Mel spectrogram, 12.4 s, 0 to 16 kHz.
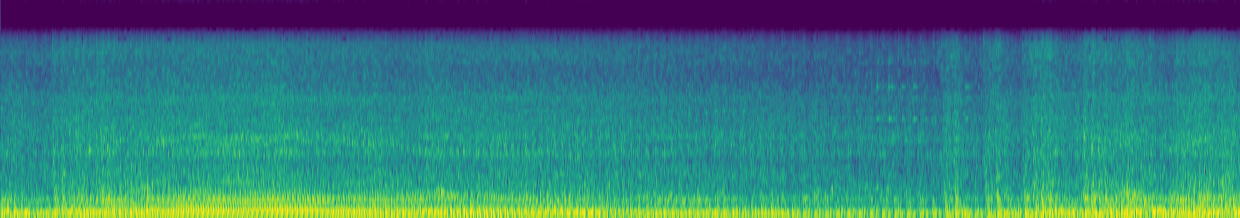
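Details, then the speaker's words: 1983 Honda GL650 V-twin on choke, first start after 30+ years stored outdoors with carbs cleaned: steady, even idle with smooth low beat, no misses, knocks or rattles, exhaust clear, no smoke; normal idle. "looks like a good engine starts right up doesn't smoke now this is after sitting for 30 years and it wasn't inside either it was outside somewhere"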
